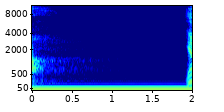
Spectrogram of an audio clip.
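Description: A short pause in a man's speech through a microphone: his last word fades away in the hall's echo, leaving only a faint steady low hum, and he speaks again near the end.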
